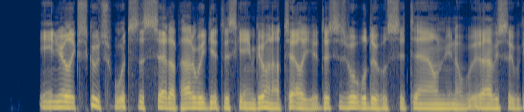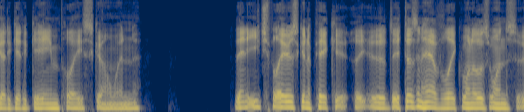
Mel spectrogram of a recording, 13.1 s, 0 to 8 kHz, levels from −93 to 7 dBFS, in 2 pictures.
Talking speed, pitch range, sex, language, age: 235 wpm, 120-130 Hz, male, English, 30-49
